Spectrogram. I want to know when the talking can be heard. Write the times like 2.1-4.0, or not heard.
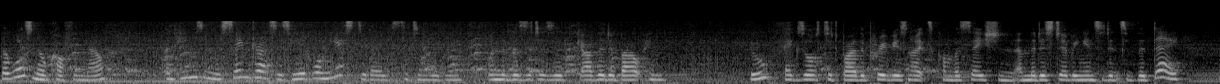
0.0-6.8, 7.5-12.1.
